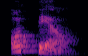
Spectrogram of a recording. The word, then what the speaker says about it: hotel: as in Portuguese so the word Hotel in Portuguese it will be Hotel the stress is on the last syllable because it ends with the L remember l r z so Hotel all right so the H is completely as if you know it didn't need to be there at all so it is up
